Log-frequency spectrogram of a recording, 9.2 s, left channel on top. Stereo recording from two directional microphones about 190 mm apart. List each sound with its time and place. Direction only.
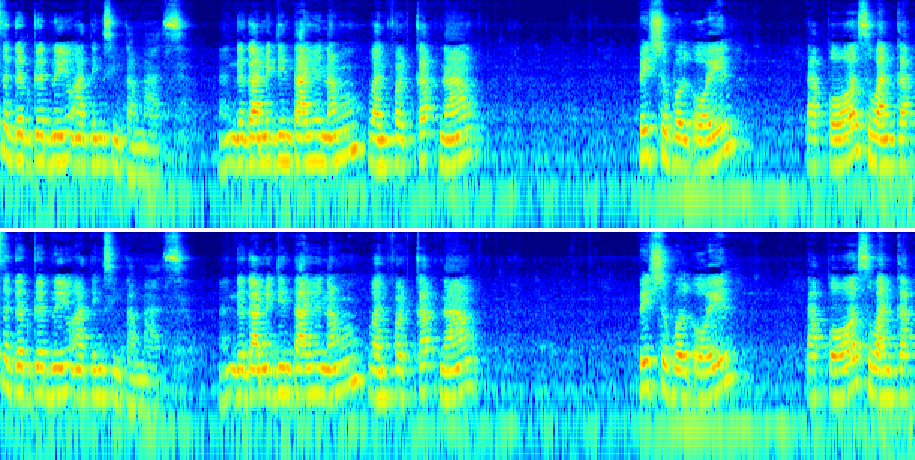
0.0 s a woman's voice: 15° left (ahead or behind)
6.4 s a woman's voice: 20° left (ahead or behind)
